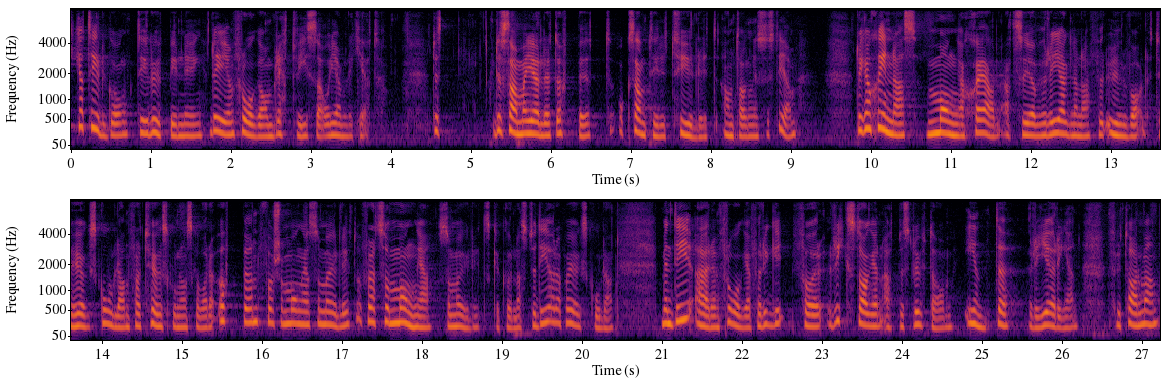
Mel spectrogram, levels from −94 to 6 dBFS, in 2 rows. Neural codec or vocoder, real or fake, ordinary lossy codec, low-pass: none; real; none; none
